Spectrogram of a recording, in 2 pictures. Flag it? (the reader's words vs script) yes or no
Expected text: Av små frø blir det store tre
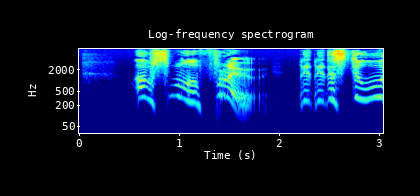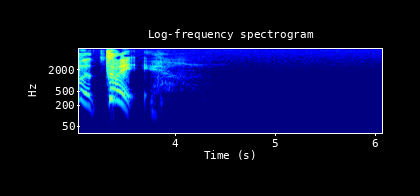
yes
